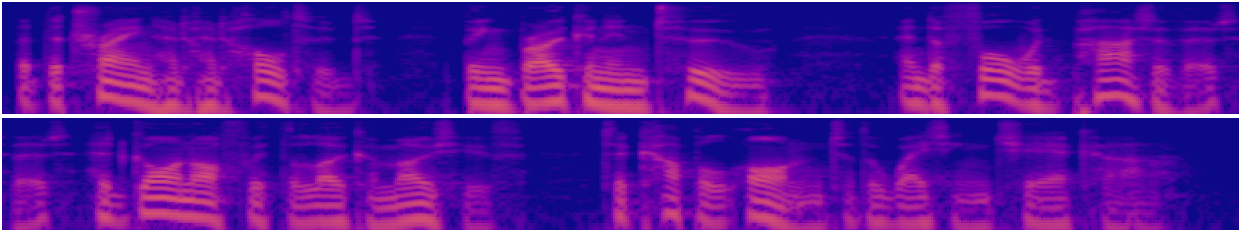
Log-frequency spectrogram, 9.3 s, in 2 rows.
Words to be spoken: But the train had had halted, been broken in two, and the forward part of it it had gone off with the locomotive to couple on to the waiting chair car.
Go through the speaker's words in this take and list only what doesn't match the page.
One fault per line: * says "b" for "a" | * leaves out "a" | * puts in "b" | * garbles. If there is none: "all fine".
all fine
